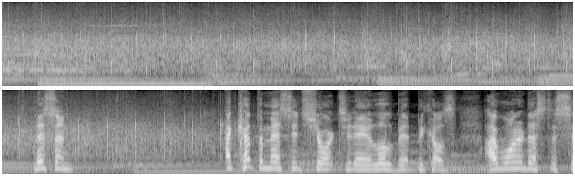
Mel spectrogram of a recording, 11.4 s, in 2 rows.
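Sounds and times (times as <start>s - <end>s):
church audience applauding: 0.0s - 8.6s
speech: 6.0s - 6.6s, 7.9s - 11.4s.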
